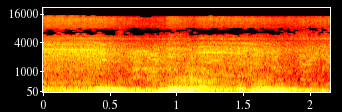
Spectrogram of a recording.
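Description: BMW E36 race car's engine blipped, its revs rising and falling a couple of times and loudest about a second in.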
